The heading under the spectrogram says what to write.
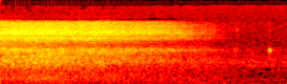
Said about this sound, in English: So breathing in through your nose.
